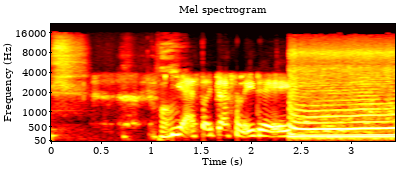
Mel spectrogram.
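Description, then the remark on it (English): A zebra fart: after a brief stretch of talking, a loud, sustained low buzz with a brassy, trumpet-like tone holds steady at one pitch for about a second. “Okay, zebras, do they fart?”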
